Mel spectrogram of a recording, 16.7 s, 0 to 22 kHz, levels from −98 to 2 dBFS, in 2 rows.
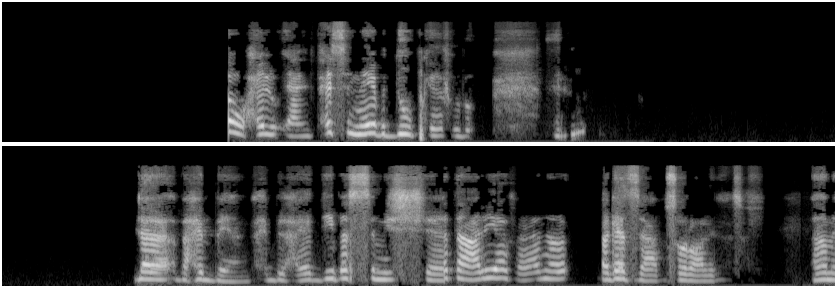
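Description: The input feeding the recorder was likely cut off, through a disconnected device, a broken link or a mute left engaged, while writing carried on with silence. The result is an audio dropout to silence that is already under way when the clip opens and lasts until 2.26 s. Those first seconds are dead digital silence with no room tone at all, and the speech then arrives abruptly mid-flow, with whatever came before it lost.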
